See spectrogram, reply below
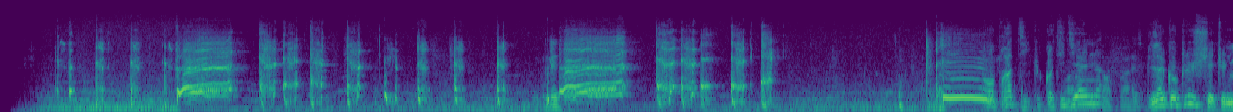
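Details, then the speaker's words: Pertussis in an adolescent or adult, shown in a CDC training clip: runs of rapid, repeated coughs with barely a pause, broken by long, high, strained indrawn breaths; paroxysmal cough with inspiratory whoop. "now in case you still think pertussis and adolescents and adults is just a nuisance have a look at this short video"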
